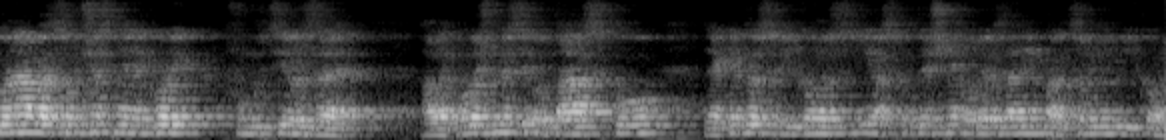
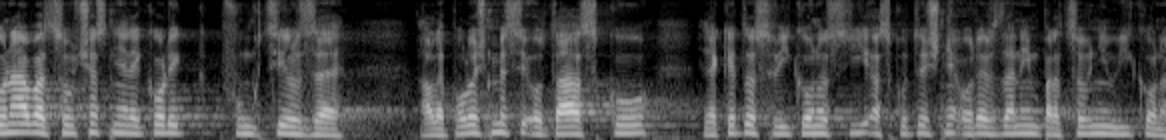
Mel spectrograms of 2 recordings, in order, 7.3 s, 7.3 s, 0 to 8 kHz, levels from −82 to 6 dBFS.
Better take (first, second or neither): second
